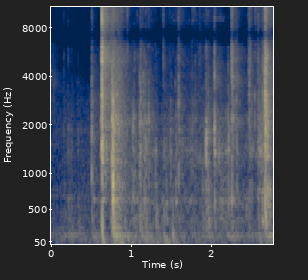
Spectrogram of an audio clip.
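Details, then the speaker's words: Big Shot die-cutting machine with plates and die cranked through: irregular sharp pops and cracks, no grinding; normal cutting noise, not a fault. "when I first got started stamping and got my first one it was the big shot and when that thing started popping and cracking I thought I was breaking it for sure but I was assured that I wasn't"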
